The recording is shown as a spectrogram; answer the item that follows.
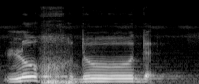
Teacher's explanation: Maka al-ukhdud dalam keadaan dinaql, dihilangkan hamzahnya, maka dipindahkan harokat dari hamzah yang fathah, hamzah yang dhammah menjadi dhammah kepada lam, luhdud.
